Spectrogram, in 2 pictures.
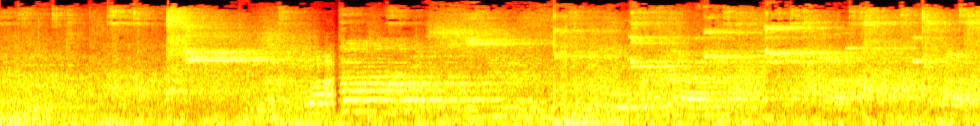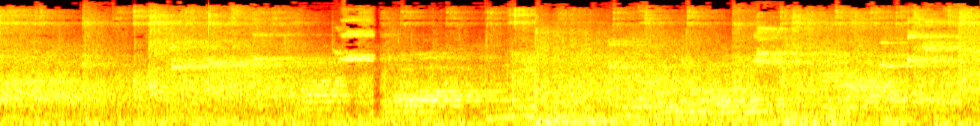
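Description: Table tennis rally: the ball clicking back and forth off rackets and table, under background music.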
